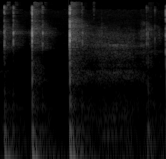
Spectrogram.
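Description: A computer keyboard clicks under quick typing on a website editor, four or five sharp close keystrokes spaced unevenly.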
